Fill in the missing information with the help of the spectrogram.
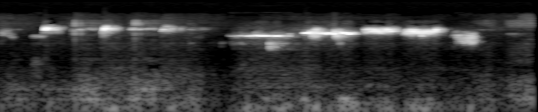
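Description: White-crowned sparrow song: thin, high whistled opening notes, then a run of buzzy, slurred notes dropping at the end, over a faint low room hum.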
